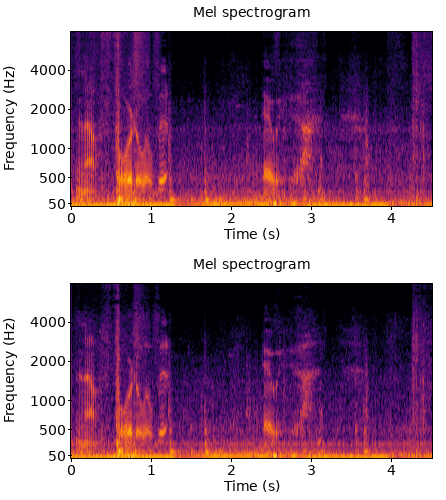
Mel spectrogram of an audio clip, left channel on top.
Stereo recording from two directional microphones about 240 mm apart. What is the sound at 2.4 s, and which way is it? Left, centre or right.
Speech, centre.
